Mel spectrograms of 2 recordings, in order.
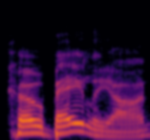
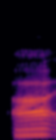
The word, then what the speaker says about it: Cobalion: So it is pronounced, according to my book, Cobalion. So I did say it basically right. Cobalion.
